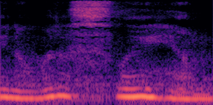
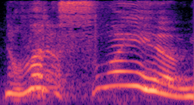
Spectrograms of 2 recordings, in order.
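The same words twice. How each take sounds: First: It is said quietly, in a low murmur. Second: It is said loudly and forcefully. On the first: The speaker calls it right. "so they're saying this in a murmur" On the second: The speaker calls it wrong. "so it's not like"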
